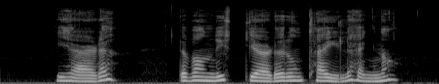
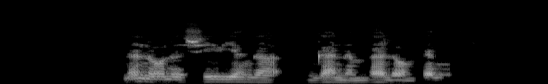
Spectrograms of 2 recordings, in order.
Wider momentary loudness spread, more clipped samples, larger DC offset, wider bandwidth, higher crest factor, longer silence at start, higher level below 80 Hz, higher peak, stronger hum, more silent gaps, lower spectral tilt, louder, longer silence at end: second, 7 LU vs 12 LU; neither; neither; first, 16 kHz vs 7.2 kHz; about the same, 16 dB vs 20 dB; second, 0.05 s vs 1.25 s; first, -52 dBFS vs -76 dBFS; about the same, -12 dBFS vs -12 dBFS; neither; second, none vs 2.83-3.04 s, 4.16-4.23 s; about the same, -6 dB/octave vs -5.5 dB/octave; first, -26 LUFS vs -30 LUFS; second, 0.4 s vs 1 s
